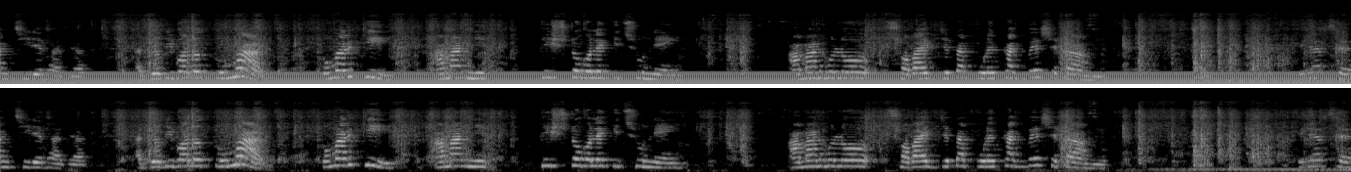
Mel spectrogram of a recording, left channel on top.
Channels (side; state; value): left; noise; hum, 1 dB below the sound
